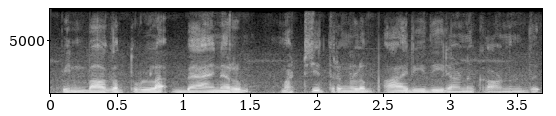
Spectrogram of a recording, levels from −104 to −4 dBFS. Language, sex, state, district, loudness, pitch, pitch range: Malayalam, male, Kerala, Wayanad, -17 LUFS, 110 Hz, 100-115 Hz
